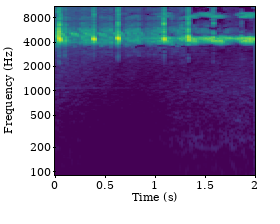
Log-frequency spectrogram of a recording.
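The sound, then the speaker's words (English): A cricket trills steadily at night in a high, thin buzz, punctuated by a few sharper chirps, with no voices present and nothing else in the background. “So you go outside at night, and you listen for cricket song.”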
